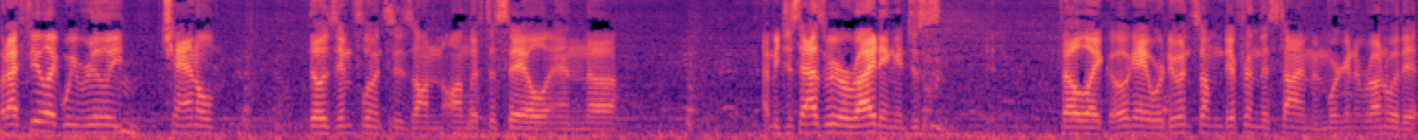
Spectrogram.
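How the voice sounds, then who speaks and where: With music in the background, a man with a fairly high pitch and fairly even intonation talks at a very fast pace broken by long, frequent pauses. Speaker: rock band singer. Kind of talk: casual interview chat. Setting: interview at music festival. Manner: halting, many fillers.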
